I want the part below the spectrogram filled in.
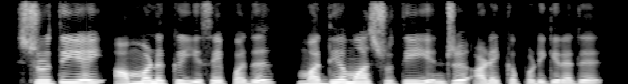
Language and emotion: Tamil, neutral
